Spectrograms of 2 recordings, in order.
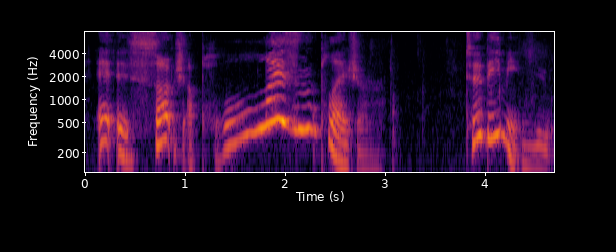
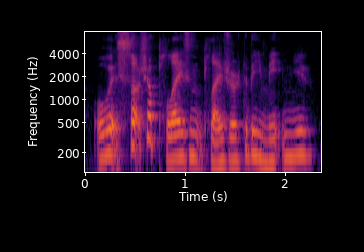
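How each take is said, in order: First: Put-on Scottish accent. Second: Said in the usual way. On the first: Joe greeting Pandora in a Scottish accent. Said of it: "giving her a Scottish accent before". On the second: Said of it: "I'm not giving everybody voices".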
